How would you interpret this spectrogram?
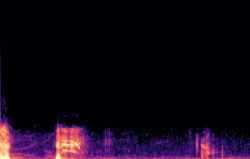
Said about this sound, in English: Cough hurts.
